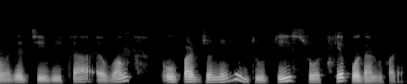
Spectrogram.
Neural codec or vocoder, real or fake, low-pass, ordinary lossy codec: none; real; 5.4 kHz; none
